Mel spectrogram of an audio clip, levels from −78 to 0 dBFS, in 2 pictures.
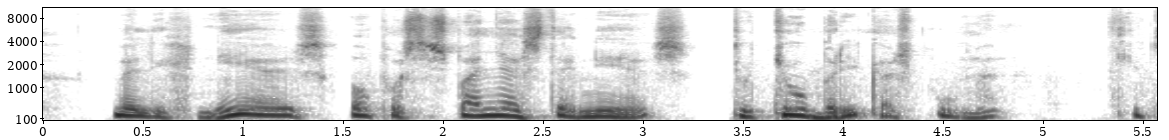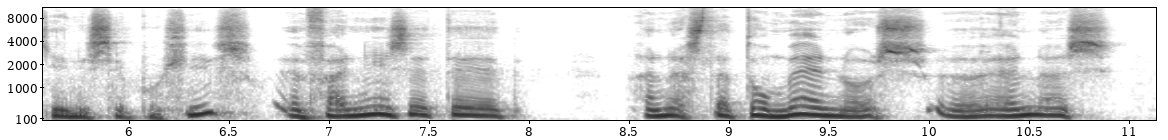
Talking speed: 85 wpm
